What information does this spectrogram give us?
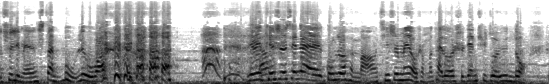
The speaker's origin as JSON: {"language": "Chinese", "town": "Benxi", "region": "Liaoning", "country": "China", "tie": "born there", "said": "我是出生在辽宁本溪，本身就是一个山区，然后在北京呢其实大部分都是平原，那么来到了房山"}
